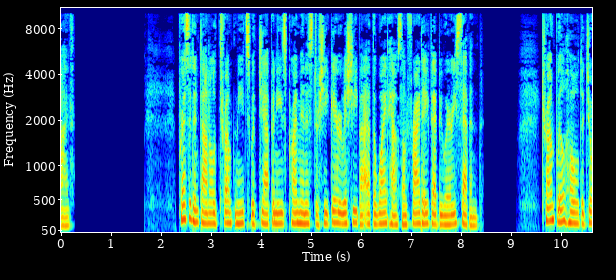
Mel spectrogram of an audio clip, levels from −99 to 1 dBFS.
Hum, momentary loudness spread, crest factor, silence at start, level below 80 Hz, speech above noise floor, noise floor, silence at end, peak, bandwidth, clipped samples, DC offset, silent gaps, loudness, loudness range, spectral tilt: none; 4 LU; 16 dB; 0 s; -60 dBFS; 33 dB; -56 dBFS; 0 s; -8 dBFS; 10.5 kHz; under 0.1%; under 0.1%; 0.30-1.66 s, 8.48-9.10 s; -23 LUFS; 3 LU; -5 dB/octave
